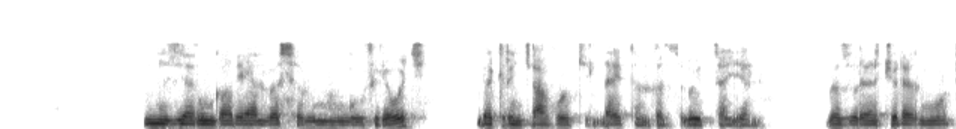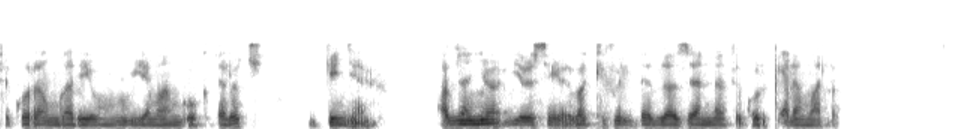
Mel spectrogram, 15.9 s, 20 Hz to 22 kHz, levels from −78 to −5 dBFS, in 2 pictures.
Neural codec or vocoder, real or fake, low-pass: codec, 24 kHz, 3 kbps, HILCodec; fake; 5.4 kHz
